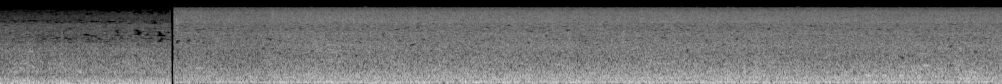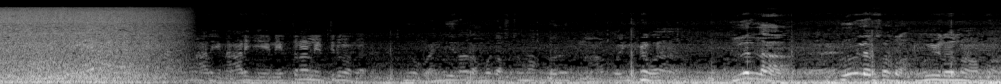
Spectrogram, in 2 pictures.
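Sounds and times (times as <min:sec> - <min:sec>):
floodwater torrent roaring: 0:00.0 - 0:12.0.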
